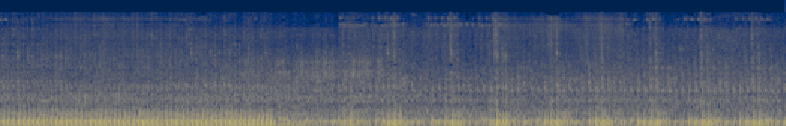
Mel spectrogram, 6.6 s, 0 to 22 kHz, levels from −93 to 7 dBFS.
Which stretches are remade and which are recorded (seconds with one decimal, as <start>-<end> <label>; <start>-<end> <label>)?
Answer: 0.0-0.4 recorded; 0.4-1.5 remade; 1.5-4.2 recorded; 4.2-5.2 remade; 5.2-6.6 recorded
